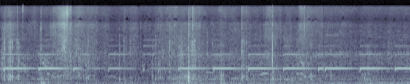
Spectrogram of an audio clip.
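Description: A steady electronic beep at one pitch, repeating with short breaks about every two-thirds of a second, over a low background rumble; a single click a little before the middle.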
